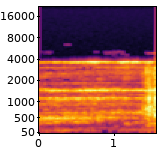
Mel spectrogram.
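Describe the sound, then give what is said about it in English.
A telephone bell rings in Britt Reed's office at the Sentinel building in one continuous, steady burst, a bright metallic tone that holds level throughout with no pauses and no voices. “That evening, Britt Reed was in his office at the Sentinel building talking to Ed Lowry when the phone rang.”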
